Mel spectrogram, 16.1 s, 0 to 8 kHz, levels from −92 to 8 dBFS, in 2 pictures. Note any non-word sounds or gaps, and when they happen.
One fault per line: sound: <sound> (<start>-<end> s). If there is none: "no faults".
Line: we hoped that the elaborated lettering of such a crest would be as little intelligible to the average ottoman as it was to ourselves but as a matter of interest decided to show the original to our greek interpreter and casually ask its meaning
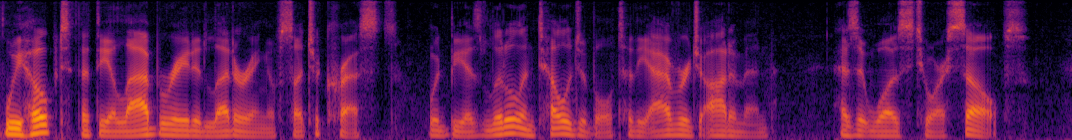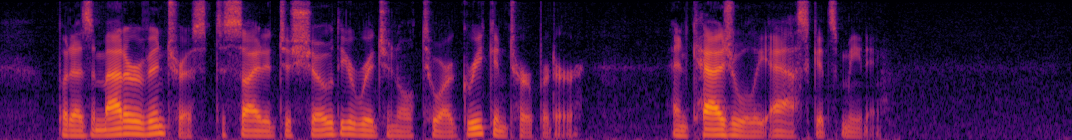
no faults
